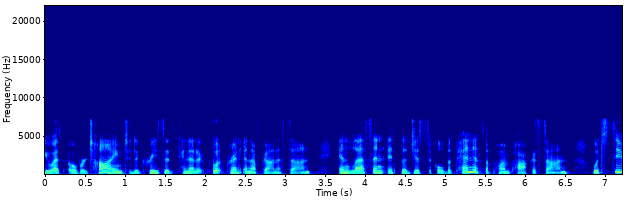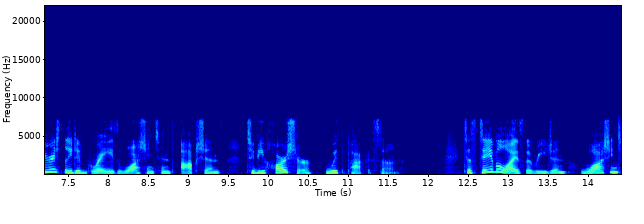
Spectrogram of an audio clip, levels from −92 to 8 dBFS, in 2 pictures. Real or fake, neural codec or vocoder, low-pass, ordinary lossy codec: fake; codec, 16 kHz in and 24 kHz out, 0.9 kbps, LongCat-Audio-Codec, four codebook decoder; 7.2 kHz; AAC, 48 kbps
